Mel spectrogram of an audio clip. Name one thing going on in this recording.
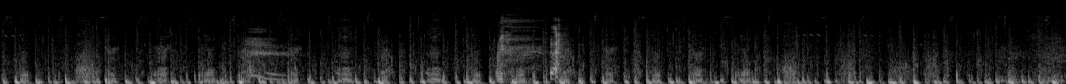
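Horse hooves gallop quickly over a dirt track.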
